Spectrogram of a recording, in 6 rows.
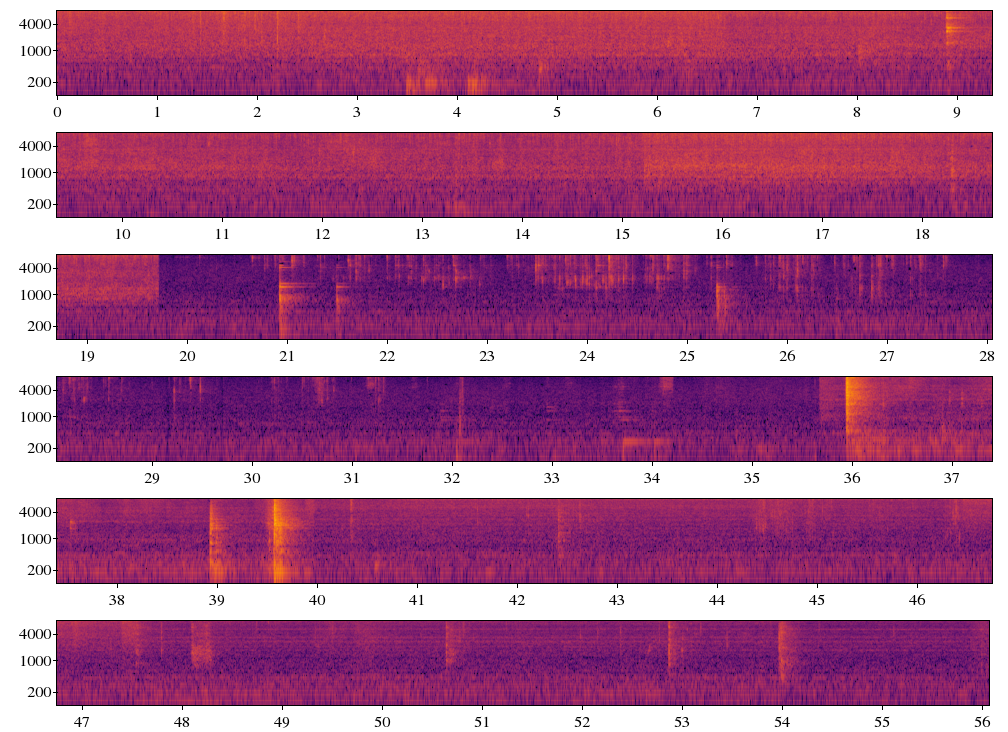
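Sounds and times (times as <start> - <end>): food sizzling in a wok: 0.0 - 19.8.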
